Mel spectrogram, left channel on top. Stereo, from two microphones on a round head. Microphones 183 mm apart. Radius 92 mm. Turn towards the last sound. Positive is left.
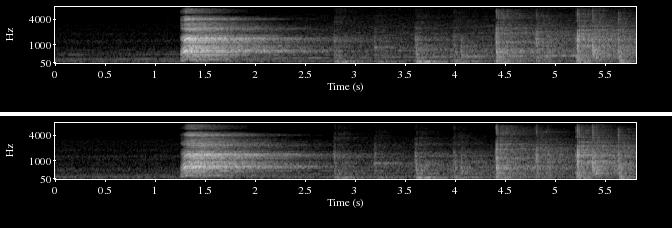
turn(degrees=-10)  # may be behind; listen again after turning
